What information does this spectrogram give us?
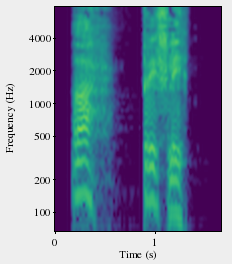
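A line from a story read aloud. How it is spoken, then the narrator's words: Relieved exhale. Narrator (Russian): облегченно выдохнула Марук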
